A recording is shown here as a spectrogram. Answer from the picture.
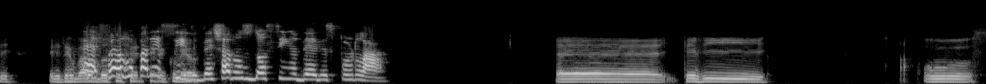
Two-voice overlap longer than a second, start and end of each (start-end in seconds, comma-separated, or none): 0.8-2.0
